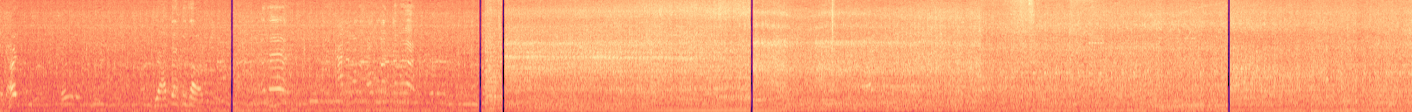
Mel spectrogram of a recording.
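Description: Truck engines idle with a low, steady rumble.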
